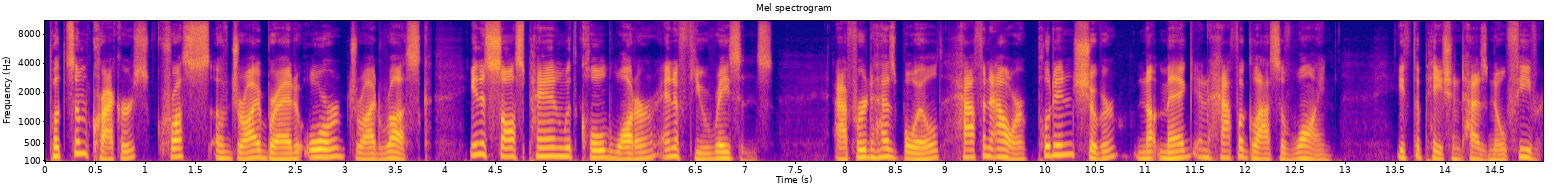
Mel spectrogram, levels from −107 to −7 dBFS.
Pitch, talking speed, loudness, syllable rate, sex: 160 Hz, 175 wpm, -21 LUFS, 4.1 syllables/s, male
